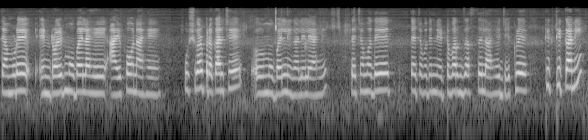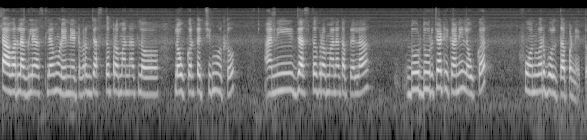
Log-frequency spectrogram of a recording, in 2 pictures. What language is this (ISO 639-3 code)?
mar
